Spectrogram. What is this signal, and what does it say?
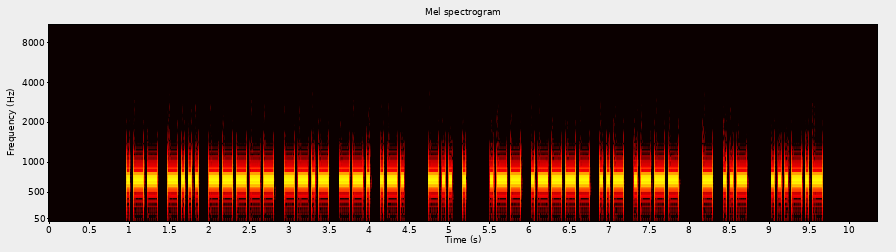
Morse code, heard as a keyed tone, about 28 wpm, 700 Hz. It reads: WB0QGR DE W1UJ TU <SK>
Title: Practice QSO - Exchange 4 - Ending - 28wpm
